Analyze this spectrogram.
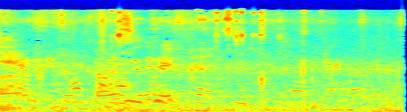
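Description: Women talk with animation nearby, outdoors.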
